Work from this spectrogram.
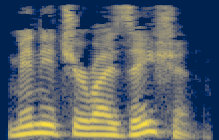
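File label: "miniaturisation", British English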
